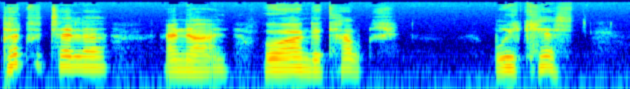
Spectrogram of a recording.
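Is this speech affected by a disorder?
Yes: cerebral palsy; limited coordination.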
